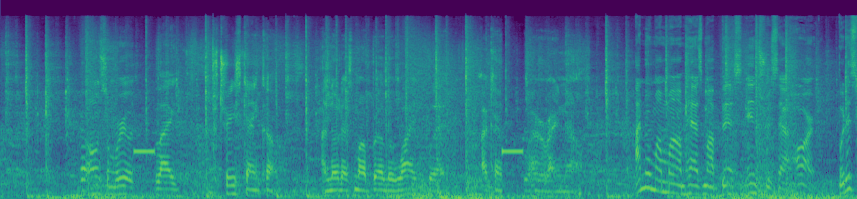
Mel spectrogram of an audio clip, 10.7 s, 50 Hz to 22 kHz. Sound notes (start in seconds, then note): 0.1 intense music; 1.6 beep; 6.2 beep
